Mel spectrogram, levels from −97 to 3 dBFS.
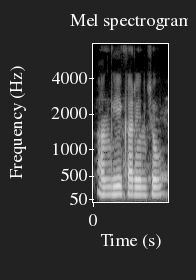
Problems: none marked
